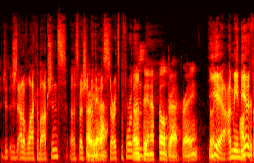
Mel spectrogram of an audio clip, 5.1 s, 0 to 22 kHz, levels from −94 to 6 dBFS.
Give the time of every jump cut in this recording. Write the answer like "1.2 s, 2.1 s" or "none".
4.1 s

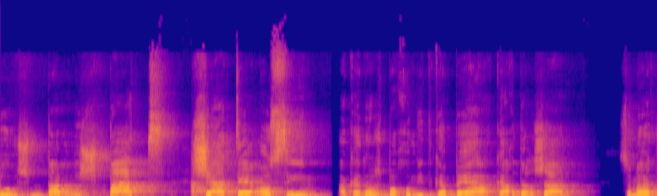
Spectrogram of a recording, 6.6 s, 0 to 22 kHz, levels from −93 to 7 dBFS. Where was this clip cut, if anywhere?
1.9 s, 3.3 s, 5.1 s

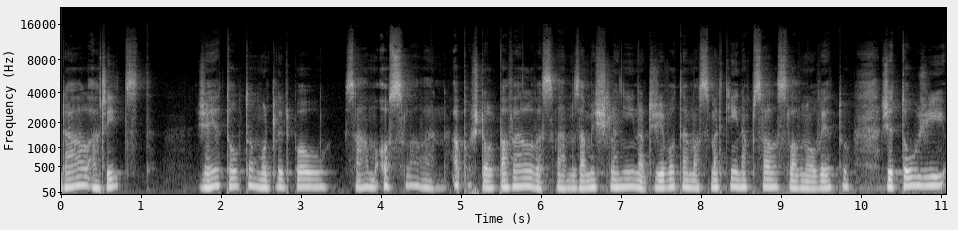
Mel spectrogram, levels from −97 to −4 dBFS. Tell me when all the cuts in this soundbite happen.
3.4 s, 4.9 s

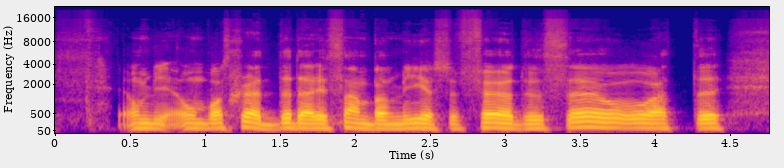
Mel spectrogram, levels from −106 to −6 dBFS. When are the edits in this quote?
1.2 s

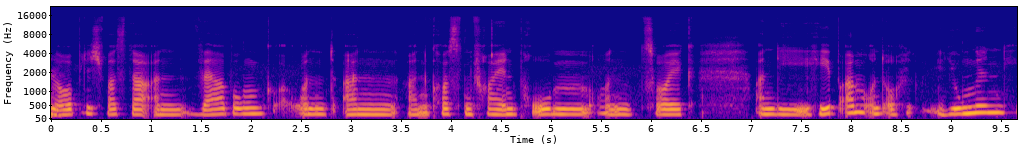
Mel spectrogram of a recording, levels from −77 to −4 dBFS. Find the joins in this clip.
none

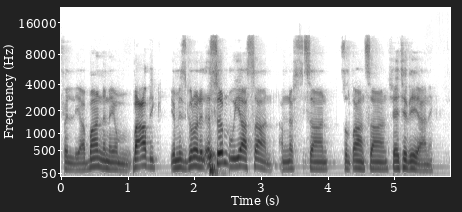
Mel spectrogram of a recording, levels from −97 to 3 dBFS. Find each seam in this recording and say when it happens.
1.1 s, 1.5 s, 2.5 s, 3.3 s, 3.6 s

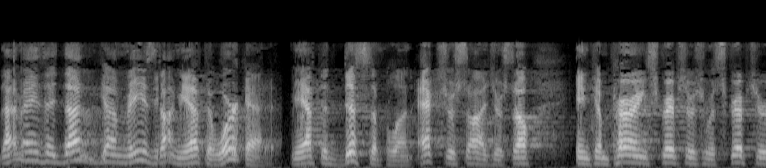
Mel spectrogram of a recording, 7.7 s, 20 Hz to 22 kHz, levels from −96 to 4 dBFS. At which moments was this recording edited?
1.6 s, 2.8 s

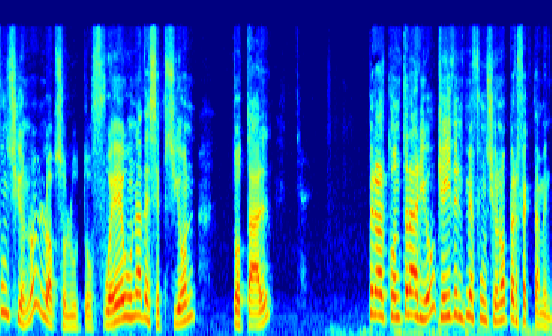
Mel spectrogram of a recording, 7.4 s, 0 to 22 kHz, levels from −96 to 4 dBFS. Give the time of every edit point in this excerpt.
5.8 s, 6.2 s

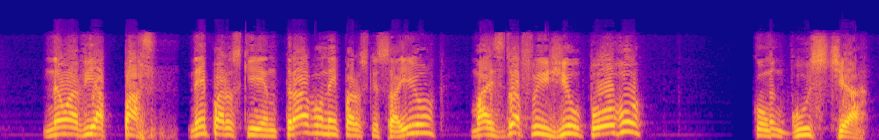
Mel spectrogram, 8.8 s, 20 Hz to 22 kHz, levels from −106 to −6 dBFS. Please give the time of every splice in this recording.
1.8 s, 5.1 s, 7.7 s

